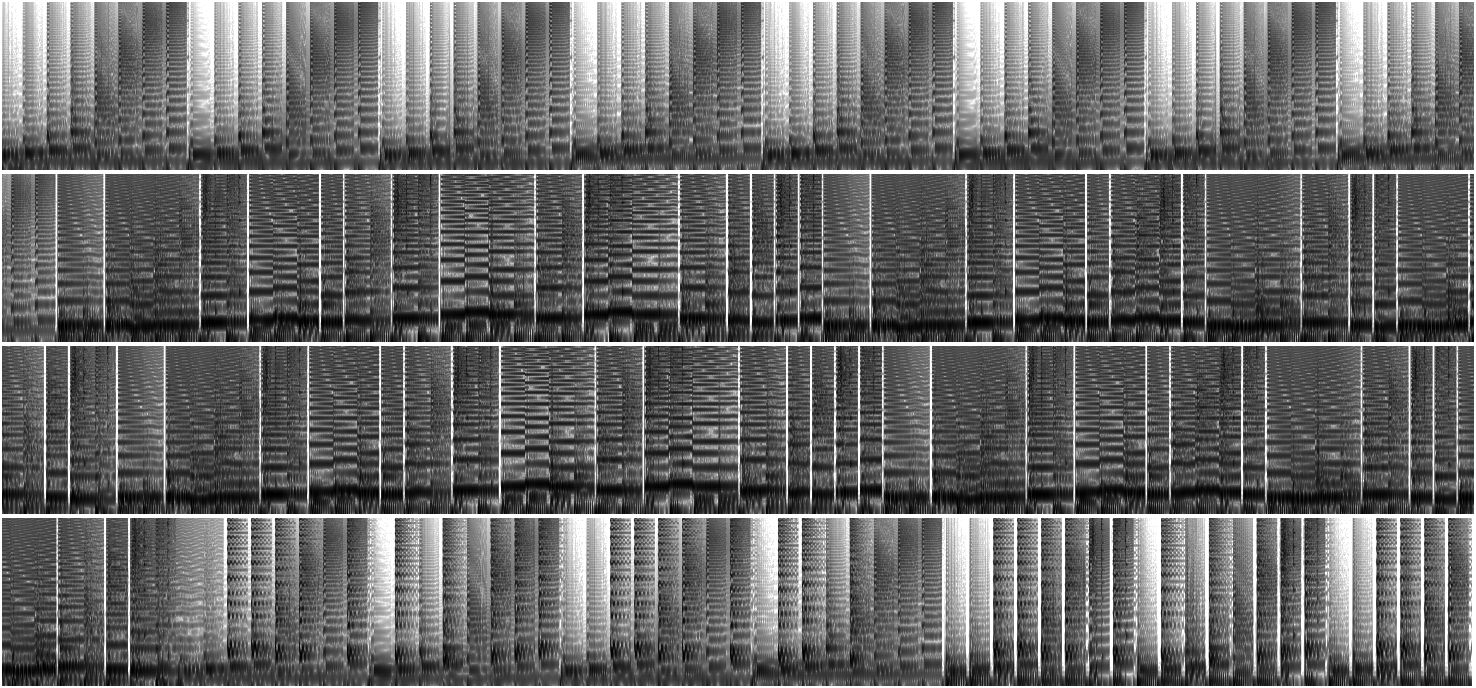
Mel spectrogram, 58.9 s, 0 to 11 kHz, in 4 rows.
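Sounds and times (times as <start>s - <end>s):
SID MOS6581R4 chip music: 0.2s - 11.4s, 12.2s - 58.8s.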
